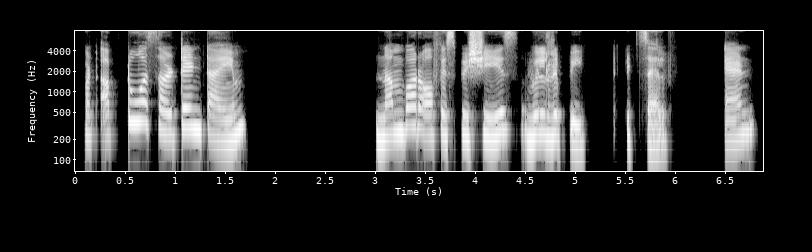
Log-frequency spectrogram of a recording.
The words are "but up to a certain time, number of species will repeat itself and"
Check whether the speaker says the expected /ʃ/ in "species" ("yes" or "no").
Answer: yes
